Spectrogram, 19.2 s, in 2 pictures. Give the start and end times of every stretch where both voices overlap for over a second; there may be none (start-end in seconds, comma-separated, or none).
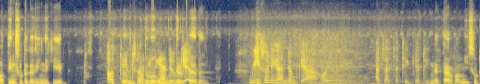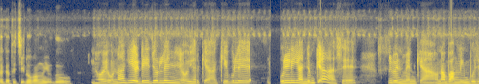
2.4-3.9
